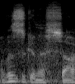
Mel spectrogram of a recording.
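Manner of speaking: very quiet whisper under the breath. Narrating a stabbing, the speaker voices a thought out loud: whispering. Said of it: "I'm just gonna whisper out loud".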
